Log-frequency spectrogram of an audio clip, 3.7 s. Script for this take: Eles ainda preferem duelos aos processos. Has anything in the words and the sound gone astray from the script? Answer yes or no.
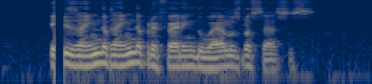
yes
